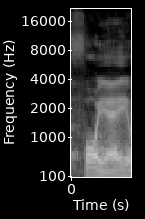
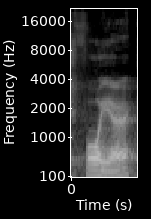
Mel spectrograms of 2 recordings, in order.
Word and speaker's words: foyer: I'm standing right here in the foyer, or as it's pronounced in American English, foyer.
